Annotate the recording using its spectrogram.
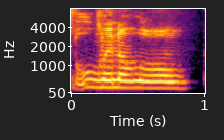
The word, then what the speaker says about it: linalool: Lin, linalool? Yeah, it's linalool, however you say it and it's an ingredient that apparently it also causes cancer, but it's often found in insecticide, like to kill bugs and whatnot.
